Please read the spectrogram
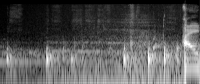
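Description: Handwriting: a series of short, irregular strokes and taps, over a faint steady hum.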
